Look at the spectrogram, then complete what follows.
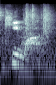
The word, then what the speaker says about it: quinoa: one of my favorite whole grains, which is quinoa. It's spelled Q-I-N-O-A.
